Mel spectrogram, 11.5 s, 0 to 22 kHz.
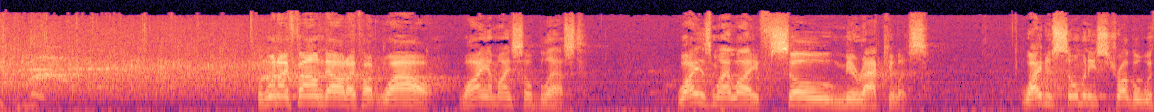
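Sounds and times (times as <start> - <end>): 
crowd applauding: 0.0 - 4.2
speech: 2.6 - 5.9, 6.8 - 9.4, 10.2 - 11.5.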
